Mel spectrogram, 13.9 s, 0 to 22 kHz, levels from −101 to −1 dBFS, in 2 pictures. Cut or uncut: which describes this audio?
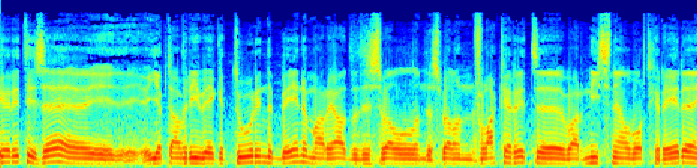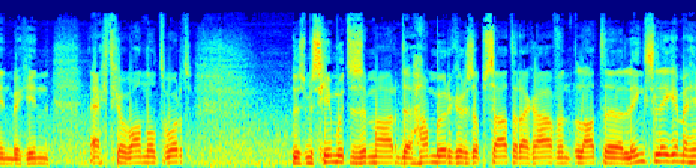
cut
